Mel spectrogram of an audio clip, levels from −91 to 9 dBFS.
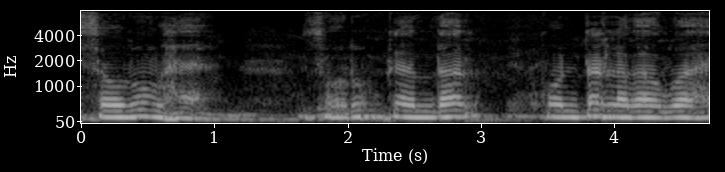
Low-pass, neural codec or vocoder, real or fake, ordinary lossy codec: none; codec, 16 kHz, 16 kbps, FunCodec, trained on Chinese and English, 50 frames a second; fake; none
